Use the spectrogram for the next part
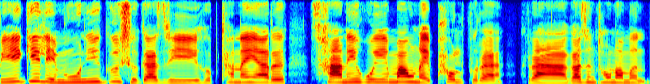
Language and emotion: Bodo, disgusted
